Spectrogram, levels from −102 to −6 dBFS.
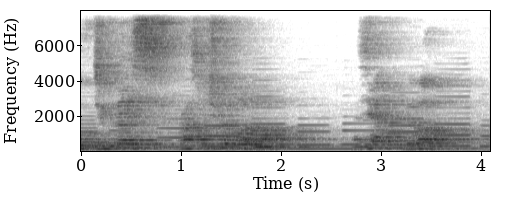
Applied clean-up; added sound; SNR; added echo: none; Wind instrument, woodwind instrument; 9 dB; reverberation time 1.2 s.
